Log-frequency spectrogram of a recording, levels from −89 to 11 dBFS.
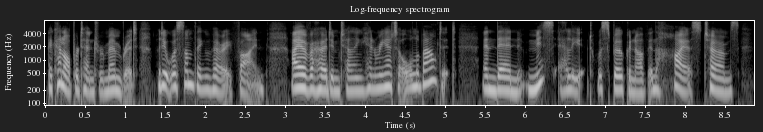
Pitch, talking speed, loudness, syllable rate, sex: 215 Hz, 205 wpm, -22 LUFS, 6.3 syllables/s, female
